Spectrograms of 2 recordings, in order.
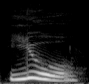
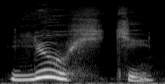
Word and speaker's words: лёгкий: Just make sure your tongue is high before you start pronouncing the g or the ha sound in lёгкий. Jaw tongue lips. Лёгкий. Лёгкий.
